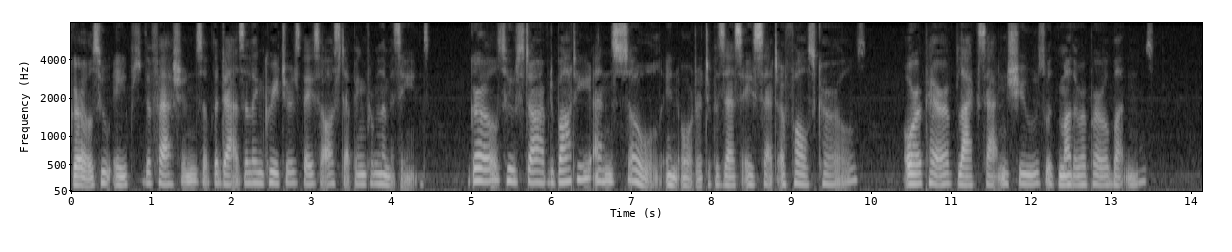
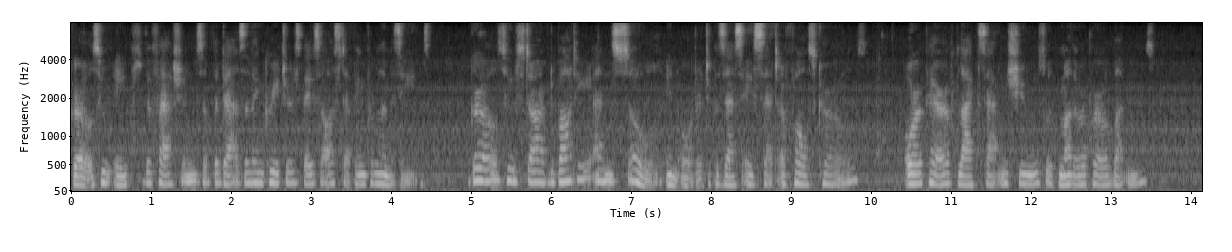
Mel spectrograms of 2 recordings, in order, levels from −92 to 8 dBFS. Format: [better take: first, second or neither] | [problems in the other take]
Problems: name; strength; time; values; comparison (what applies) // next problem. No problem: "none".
first | background sound (Truck); 17 dB below the speech // room echo; dies away in 0.2 s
